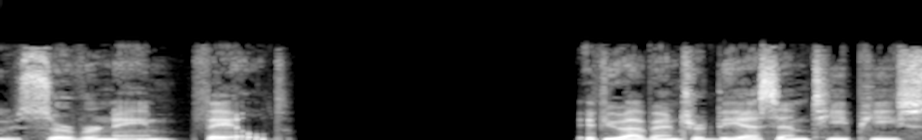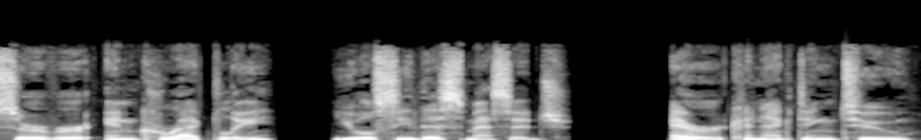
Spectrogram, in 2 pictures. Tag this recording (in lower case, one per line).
inside a small room
speech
